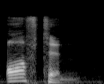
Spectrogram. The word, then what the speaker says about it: often: Often rhymes with soften. Do not say often. – The T is silent. – The T is silent. So it's often, not often.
